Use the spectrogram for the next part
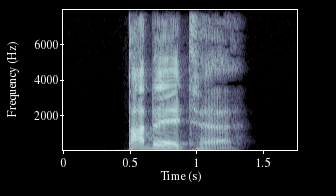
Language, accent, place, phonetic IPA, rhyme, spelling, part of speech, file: German, Germany, Berlin, [ˈbabl̩tə], -abl̩tə, babbelte, verb, De-babbelte.ogg
- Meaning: inflection of babbeln: 1. first/third-person singular preterite 2. first/third-person singular subjunctive II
